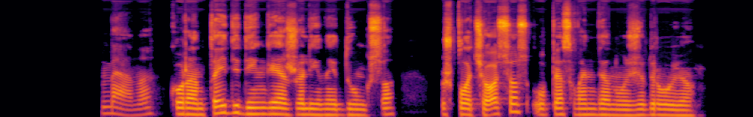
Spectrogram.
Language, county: Lithuanian, Šiauliai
